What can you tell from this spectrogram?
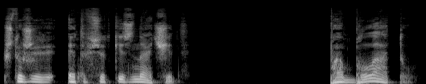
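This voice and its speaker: A man's voice: lowish voice, steady tone, moderate pace, a little mellow, no echo, studio quality, close to an everyday voice. A man voicing a timid, fussy townsman who speaks in a hesitant, bewildered way. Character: timid, fussy male lamp seeker.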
